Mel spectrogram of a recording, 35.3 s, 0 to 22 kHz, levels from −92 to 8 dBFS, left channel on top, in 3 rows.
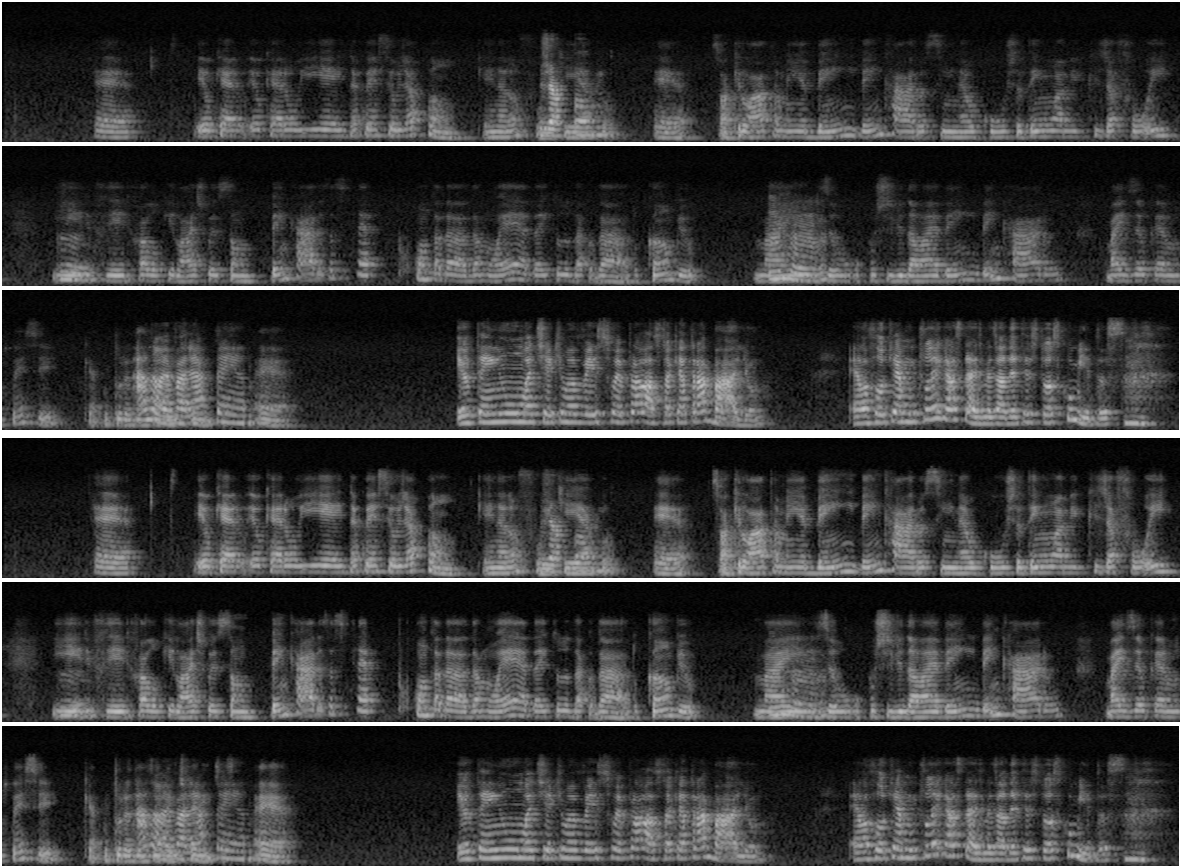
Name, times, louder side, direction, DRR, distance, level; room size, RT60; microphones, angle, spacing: voice 1, 0.9-1.4 1.9-6.2 6.5-18.8 19.3-22.4 22.8-26.5, right 5 dB, 60° right, 0.4 m, -31 dB
voice 2, 5.4-6.1 12.3-12.7 19.4-20.0 24.9-26.2 28.1-31.2 32.0-35.1, left 3 dB, 50° left, 0.9 m, -27 dB
4.8 x 4.0 x 5.4 m
head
